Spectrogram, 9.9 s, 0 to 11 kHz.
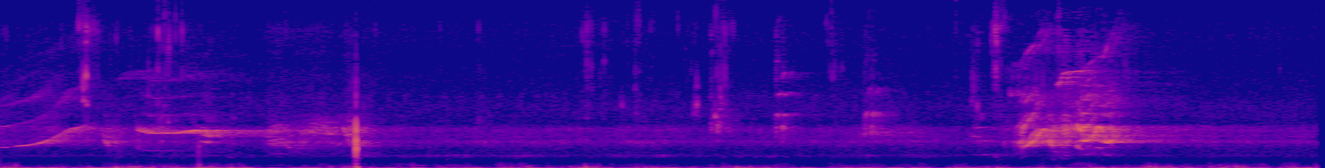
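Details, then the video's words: Wild, free orcas recorded underwater off northern Norway in December 2018, after dark. Drawn-out pulsed, harmonic calls with rising sweeps near the start and a squealing burst of overlapping calls near the end, over constant low water rumble and sloshing. "Wild free orcas audio sound"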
